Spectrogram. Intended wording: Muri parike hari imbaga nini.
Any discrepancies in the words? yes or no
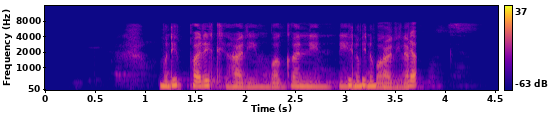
yes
